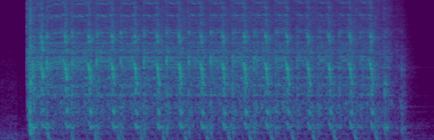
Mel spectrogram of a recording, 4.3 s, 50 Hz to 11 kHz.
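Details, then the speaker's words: GY6 139QMB Honda Ruckus clone after a 100cc big bore kit rebuild, compression tester fitted, starter powered directly: even cranking at about eight pulses a second with no weak strokes. Healthy compression, a little over 150. "now we're gonna check our compression so all we're gonna do is hook up power to the starter with the compression tester on"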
